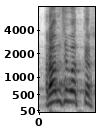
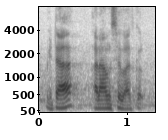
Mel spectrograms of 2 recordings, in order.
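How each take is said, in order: First: High, loud mock yell; shouting. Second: Low, soft, gentle parent; calm a child with a hushed request; friendly tone. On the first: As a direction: shout the order as a hypocritical demo. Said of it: "चिल्ला कर". (चिल्लाकर डाँटने का नाटक) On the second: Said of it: "आपकी tone इतनी matter करती है". (प्यार से, धीमी और नीची आवाज़ में) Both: Shown as a demonstration.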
